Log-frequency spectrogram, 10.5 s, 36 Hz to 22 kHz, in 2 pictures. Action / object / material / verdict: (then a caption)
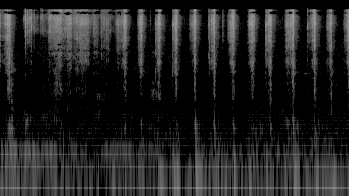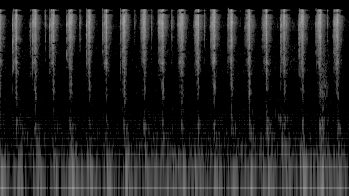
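scrape / plastic toothbrush / plastic / none. Long nails scratch the bristles and handle of a pink and clear plastic toothbrush with colored bristles. About 40 quick, bright, crisp scratches come in a steady rhythm of roughly four per second. A low hum runs underneath.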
